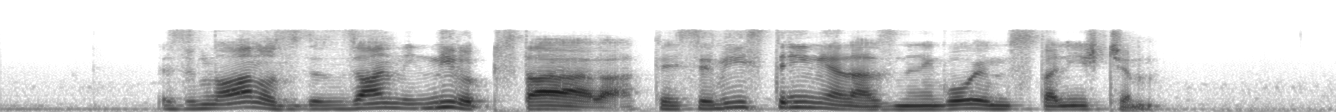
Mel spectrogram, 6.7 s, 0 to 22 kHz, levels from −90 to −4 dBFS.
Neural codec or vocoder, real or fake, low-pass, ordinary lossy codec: codec, 16 kHz, 1 kbps, X-Codec, HuBERT features, trained on general audio; fake; 7.2 kHz; none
